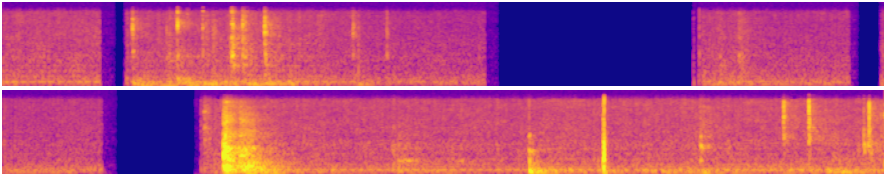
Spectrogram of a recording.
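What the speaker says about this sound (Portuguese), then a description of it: "Tô digitando aqui." Bursts of typing on a computer keyboard during an online engineering drawing lesson, quick clustered key clicks separated by short silences, close and moderately loud, with a sharper louder run near the end.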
